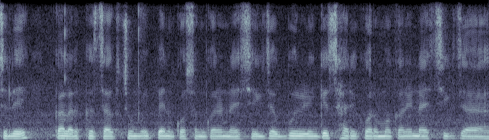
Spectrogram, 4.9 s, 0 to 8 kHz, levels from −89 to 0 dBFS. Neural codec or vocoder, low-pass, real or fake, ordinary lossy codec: none; none; real; none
